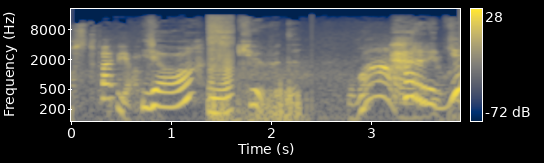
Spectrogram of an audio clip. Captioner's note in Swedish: ljudeffekt av prutt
